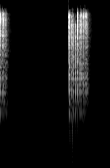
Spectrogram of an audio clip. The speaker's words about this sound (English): Stop rolling dice.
